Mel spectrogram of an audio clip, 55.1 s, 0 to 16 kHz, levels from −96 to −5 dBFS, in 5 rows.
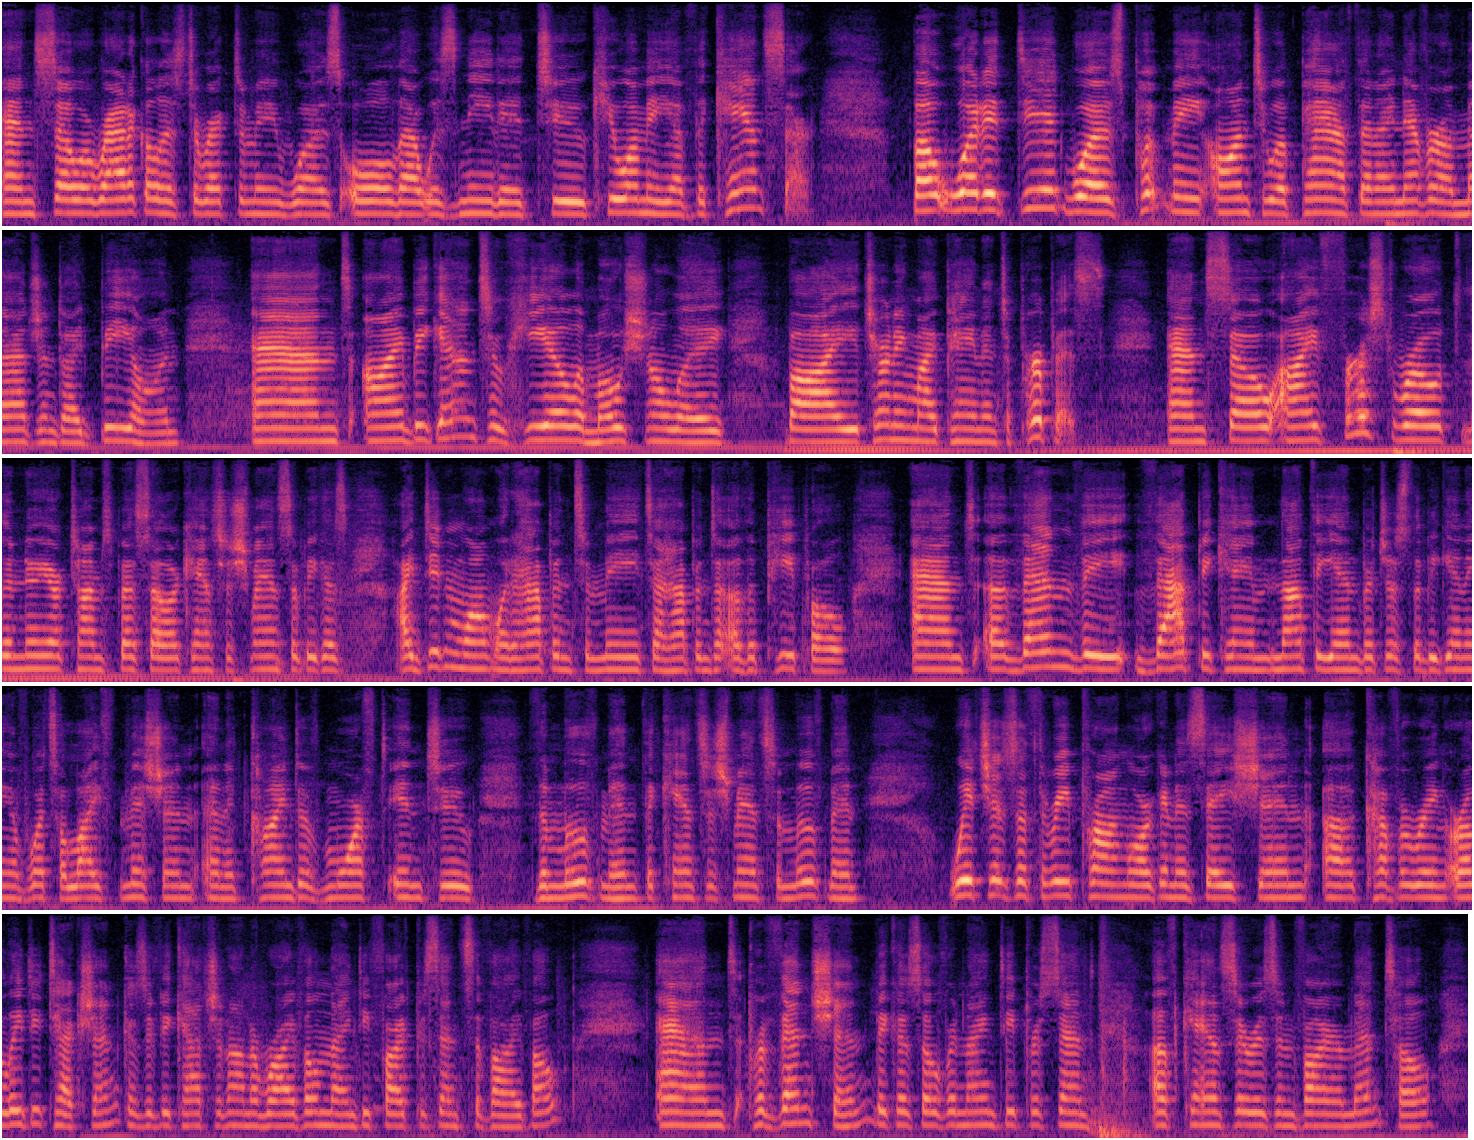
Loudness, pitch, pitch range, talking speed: -23 LUFS, 210 Hz, 205-220 Hz, 140 wpm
